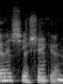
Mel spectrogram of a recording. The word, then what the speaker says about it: Mexica: Is that how you say it? Mexica? – Yeah, Mexica. Mexica.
